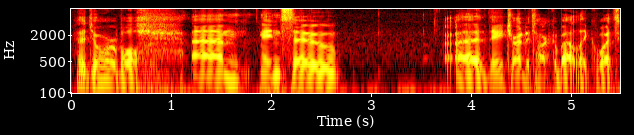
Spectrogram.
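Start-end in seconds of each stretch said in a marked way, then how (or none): none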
